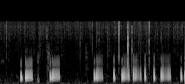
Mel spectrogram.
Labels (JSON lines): {"label": "biophony, stridulation", "recorder": "SoundTrap 600 or HydroMoth"}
